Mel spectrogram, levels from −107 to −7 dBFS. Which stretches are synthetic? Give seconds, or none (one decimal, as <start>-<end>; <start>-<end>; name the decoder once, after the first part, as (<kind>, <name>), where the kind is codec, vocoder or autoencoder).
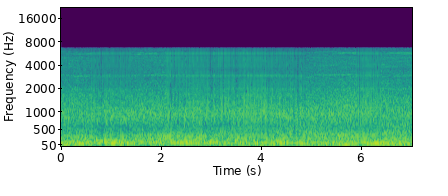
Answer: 0.6-1.4 (vocoder, BigVGAN v2); 2.1-4.9; 5.9-6.4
